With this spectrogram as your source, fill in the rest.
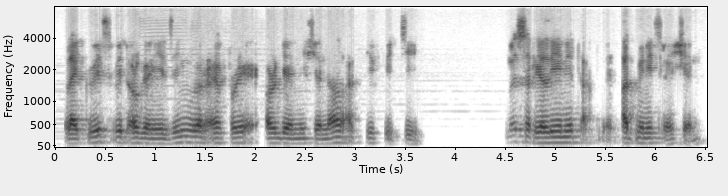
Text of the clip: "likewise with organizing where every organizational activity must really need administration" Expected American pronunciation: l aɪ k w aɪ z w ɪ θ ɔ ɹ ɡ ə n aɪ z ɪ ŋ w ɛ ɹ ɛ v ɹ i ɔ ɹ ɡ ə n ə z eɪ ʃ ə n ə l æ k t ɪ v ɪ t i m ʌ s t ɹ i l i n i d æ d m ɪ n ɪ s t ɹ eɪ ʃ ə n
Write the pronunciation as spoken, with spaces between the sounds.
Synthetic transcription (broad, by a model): l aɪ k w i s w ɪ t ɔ ɹ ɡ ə n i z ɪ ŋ w ɛ ɹ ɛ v ɹ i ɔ ɹ ɡ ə n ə s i ə n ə l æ k t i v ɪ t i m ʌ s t ɹ i l i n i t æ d m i n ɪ s t ɹ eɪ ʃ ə n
